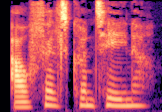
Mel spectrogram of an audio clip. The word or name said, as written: affaldscontainer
